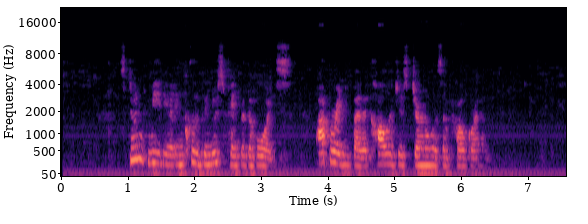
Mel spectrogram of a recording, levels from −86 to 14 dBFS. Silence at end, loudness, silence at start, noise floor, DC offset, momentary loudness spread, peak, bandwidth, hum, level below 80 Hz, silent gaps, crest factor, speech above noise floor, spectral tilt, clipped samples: 1.25 s; -22 LUFS; 0.9 s; -52 dBFS; under 0.1%; 12 LU; -2 dBFS; 9.8 kHz; none; -42 dBFS; none; 22 dB; 31 dB; -6.5 dB/octave; under 0.1%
